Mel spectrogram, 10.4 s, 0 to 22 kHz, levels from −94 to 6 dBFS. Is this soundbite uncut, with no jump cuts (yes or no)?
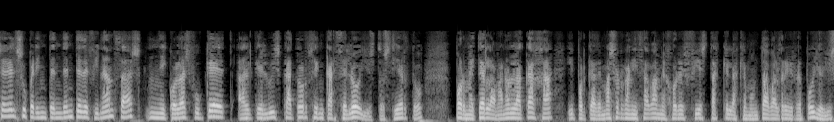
yes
